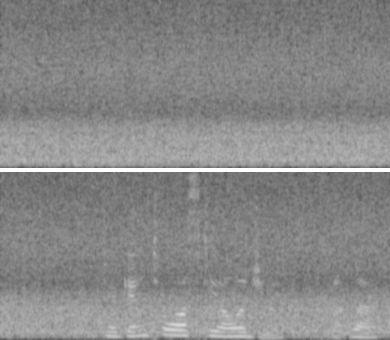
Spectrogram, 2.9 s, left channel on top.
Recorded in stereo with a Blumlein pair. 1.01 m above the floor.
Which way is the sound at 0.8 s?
50° right.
